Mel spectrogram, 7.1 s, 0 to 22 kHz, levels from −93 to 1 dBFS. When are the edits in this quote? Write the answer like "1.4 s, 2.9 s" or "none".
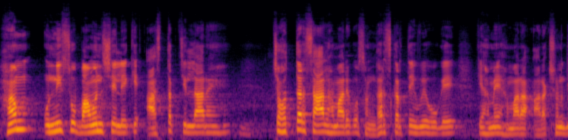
none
